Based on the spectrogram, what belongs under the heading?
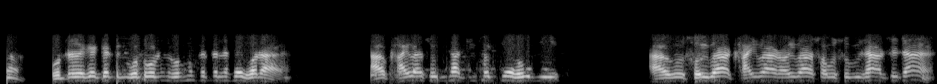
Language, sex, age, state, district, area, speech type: Odia, male, 60+, Odisha, Gajapati, rural, conversation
